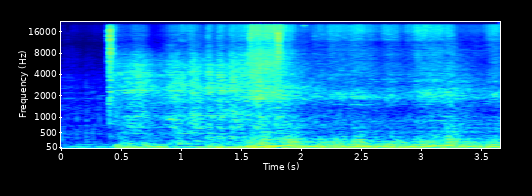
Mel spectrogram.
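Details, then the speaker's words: 1970 Dodge Dart Swinger, 360 V8 with Edelbrock intake and automatic transmission, push-button start, cold start: brief crank, catches at once into an even, lumpy rumble, starts easily, oil pressure rises nicely. "starts easily i did have the wipers working earlier wipers were fine take a look at the gauges and oil pressure over here grows nicely volt meter when i noticed didn't get any movement out of the fuel gauge fyi attack works let it warm up here a little bit that was a cold start"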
